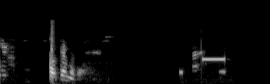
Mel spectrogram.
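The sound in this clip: Telephone keypad dialing tones sound while a caller is being connected: a brief burst of voice first, then a few short beeps ending in one longer steady tone.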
